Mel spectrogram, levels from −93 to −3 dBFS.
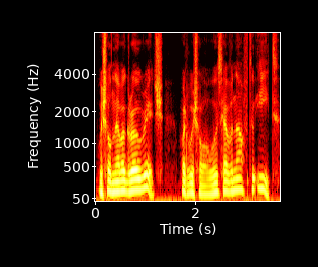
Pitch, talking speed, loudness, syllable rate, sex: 130 Hz, 210 wpm, -16 LUFS, 5.0 syllables/s, male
